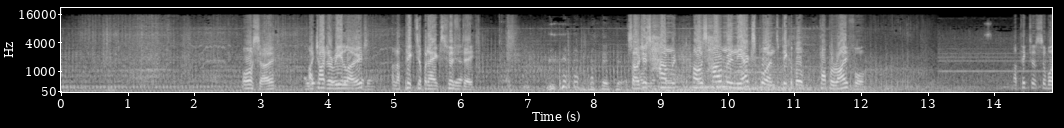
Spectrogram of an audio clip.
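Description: A helicopter's rotor drones loudly overhead.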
